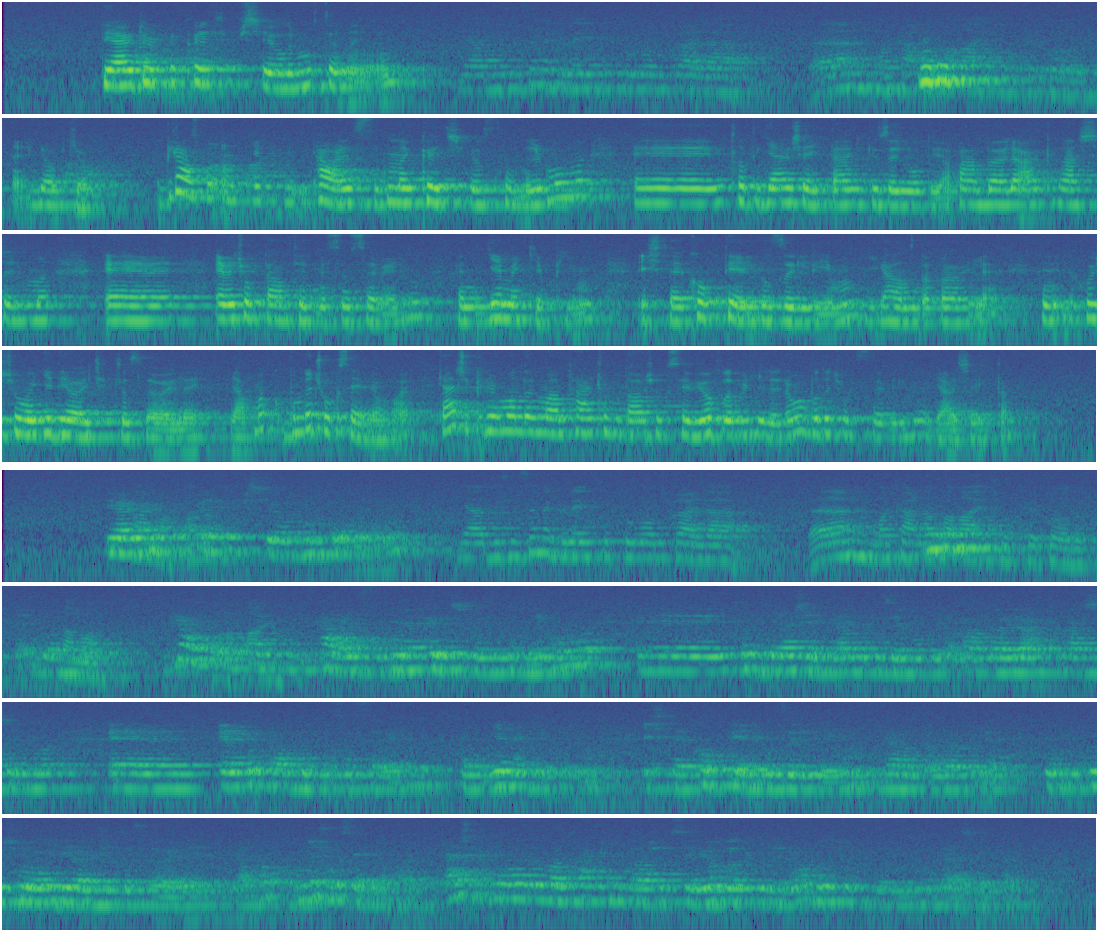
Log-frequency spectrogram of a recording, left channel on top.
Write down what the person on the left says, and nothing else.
<laughs> Diğer
türlü çok
karışık bir şey olur muhtemelen.
<laughs>
Yok
yok. Biraz bu
Amerikan
tarzına kaçıyor sanırım ama eee, tadı gerçekten güzel oluyor. Ben böyle arkadaşlarımı eee, eve çok davet etmesini severim. Hani yemek yapayım, işte kokteyl hazırlayayım yanında böyle. Hani hoşuma gidiyor açıkçası öyle yapmak. Bunu da çok seviyorlar. Gerçi kremalı mantar tavuğu daha çok seviyor <laughs> olabilirler ama bu da çok seviliyor gerçekten.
